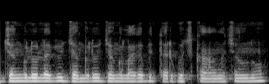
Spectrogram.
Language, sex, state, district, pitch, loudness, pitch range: Hindi, male, Uttarakhand, Tehri Garhwal, 145 Hz, -16 LUFS, 140-150 Hz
